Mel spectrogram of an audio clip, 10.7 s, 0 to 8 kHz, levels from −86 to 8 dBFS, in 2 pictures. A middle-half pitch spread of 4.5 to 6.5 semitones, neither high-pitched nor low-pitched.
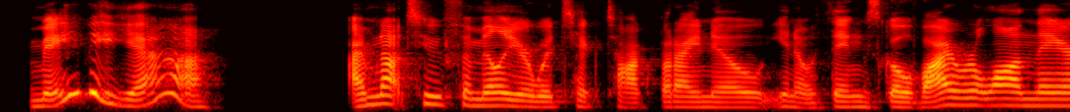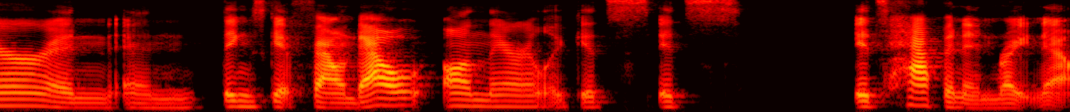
Yes: average, 4.9 semitones; medium, 150 Hz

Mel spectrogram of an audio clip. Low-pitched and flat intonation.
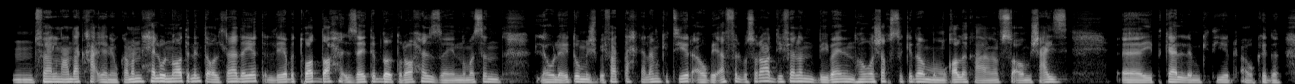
No: low, 115 Hz; average, 3.5 semitones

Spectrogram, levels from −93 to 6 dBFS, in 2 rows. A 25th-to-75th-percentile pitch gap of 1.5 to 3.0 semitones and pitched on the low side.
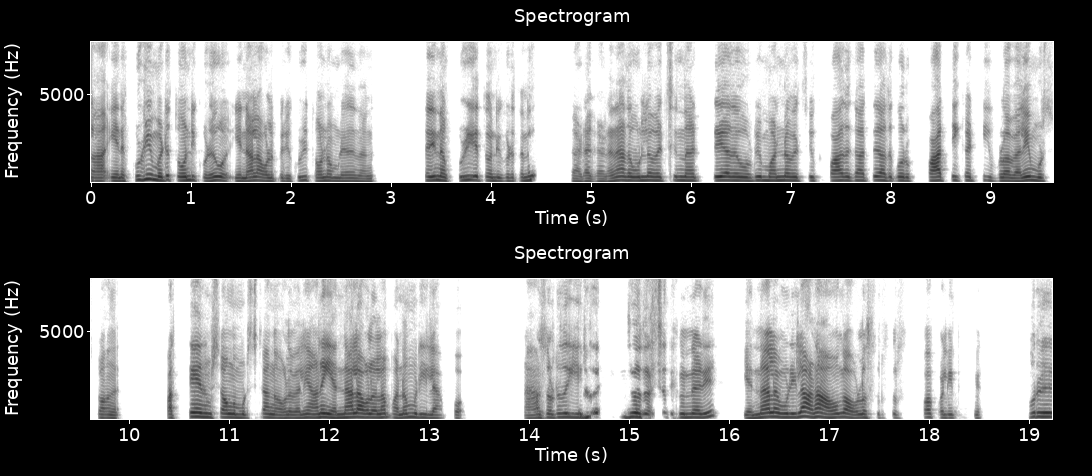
No: narrow, 2.6 semitones; high, 195 Hz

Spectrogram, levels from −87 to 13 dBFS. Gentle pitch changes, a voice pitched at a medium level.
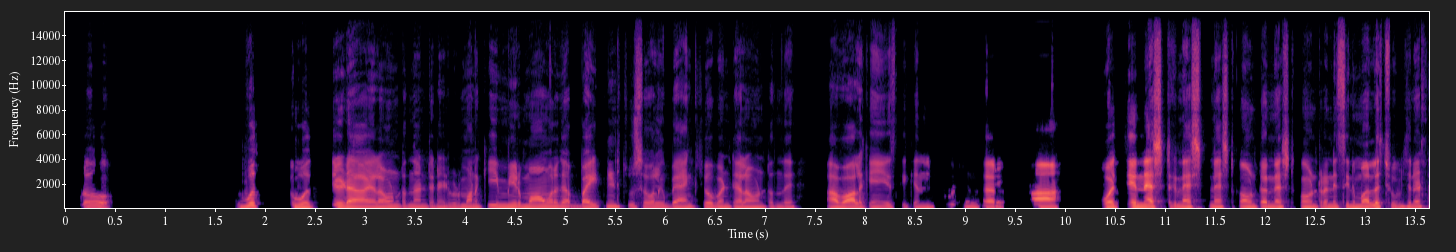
Yes: narrow, 2.3 semitones; medium, 145 Hz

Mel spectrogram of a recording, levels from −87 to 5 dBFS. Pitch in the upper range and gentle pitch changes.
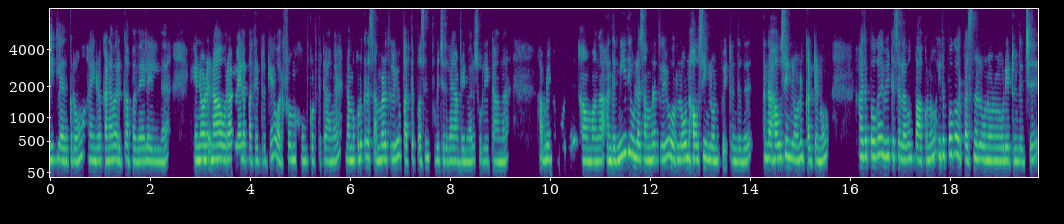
Yes: high, 205 Hz; narrow, 2.2 semitones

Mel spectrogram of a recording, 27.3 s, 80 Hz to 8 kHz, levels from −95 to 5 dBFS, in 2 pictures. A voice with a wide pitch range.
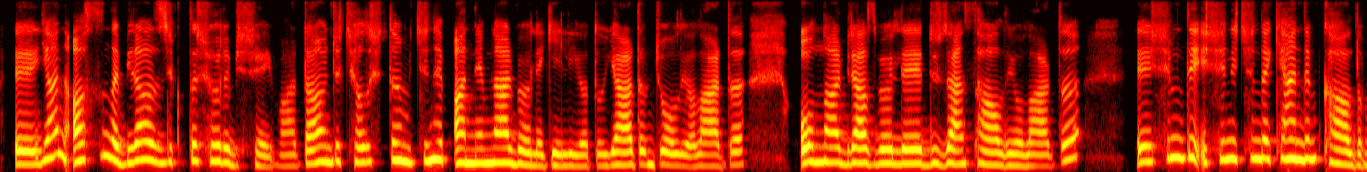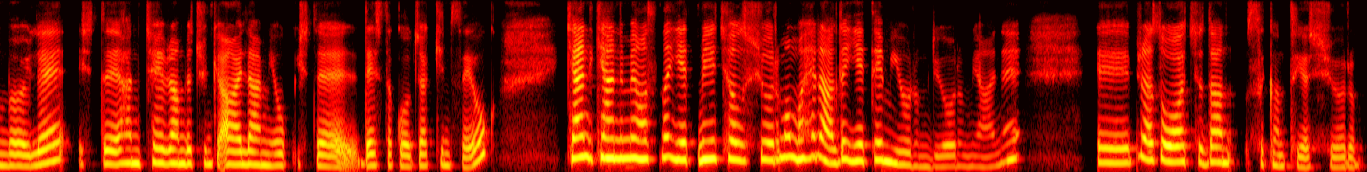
Yes: wide, 5.8 semitones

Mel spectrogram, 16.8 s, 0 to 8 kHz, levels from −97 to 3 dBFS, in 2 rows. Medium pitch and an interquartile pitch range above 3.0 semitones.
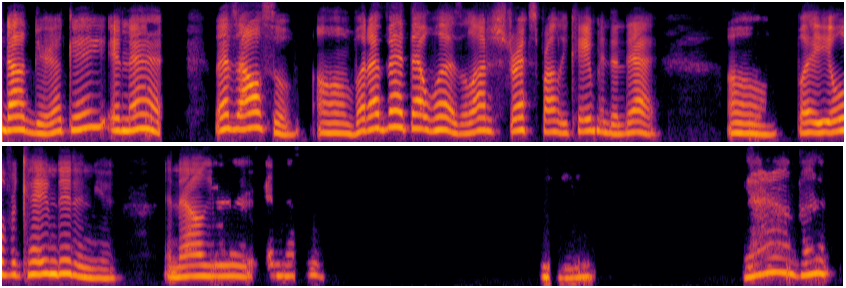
No: high, 235 Hz; average, 4.4 semitones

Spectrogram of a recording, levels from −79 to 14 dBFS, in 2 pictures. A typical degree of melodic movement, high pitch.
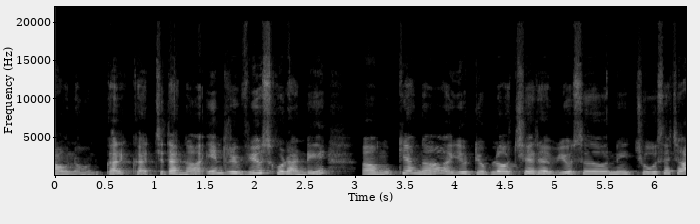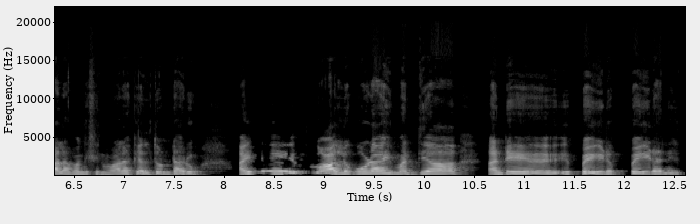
Yes: average, 3.3 semitones; high, 230 Hz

